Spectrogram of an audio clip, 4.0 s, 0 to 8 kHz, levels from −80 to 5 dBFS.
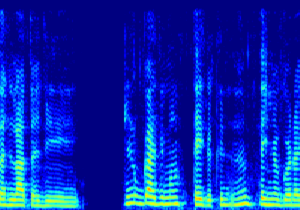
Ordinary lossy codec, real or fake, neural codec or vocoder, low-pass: none; fake; codec, 16 kHz, 4.8 kbps, FACodec; none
